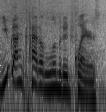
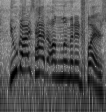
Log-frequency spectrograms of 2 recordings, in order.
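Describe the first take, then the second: First: Said in the usual way. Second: Squeaky mock complaint, pitched way up; taunting high squeal; high mocking whine. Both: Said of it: "Shut your mouth".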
